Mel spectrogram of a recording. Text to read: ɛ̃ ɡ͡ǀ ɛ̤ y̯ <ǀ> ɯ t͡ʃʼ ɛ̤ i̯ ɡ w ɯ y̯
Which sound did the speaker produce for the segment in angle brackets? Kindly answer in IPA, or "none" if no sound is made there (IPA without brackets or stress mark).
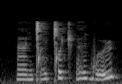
ǀ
